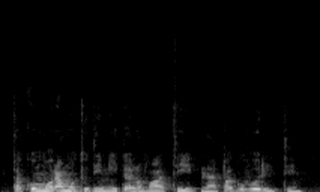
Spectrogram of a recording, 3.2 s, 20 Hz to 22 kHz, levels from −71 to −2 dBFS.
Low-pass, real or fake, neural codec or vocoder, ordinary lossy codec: 19.8 kHz; fake; vocoder, 44.1 kHz, 128 mel bands, Pupu-Vocoder; none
